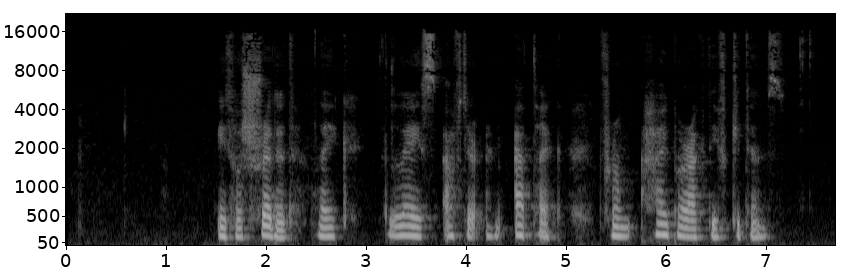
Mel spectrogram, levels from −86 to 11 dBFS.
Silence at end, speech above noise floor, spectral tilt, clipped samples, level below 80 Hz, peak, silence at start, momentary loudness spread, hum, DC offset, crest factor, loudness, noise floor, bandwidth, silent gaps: 0.55 s; 38 dB; -6.5 dB/octave; under 0.1%; -64 dBFS; -12 dBFS; 1.55 s; 12 LU; none; under 0.1%; 18 dB; -30 LUFS; -67 dBFS; 16.5 kHz; none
